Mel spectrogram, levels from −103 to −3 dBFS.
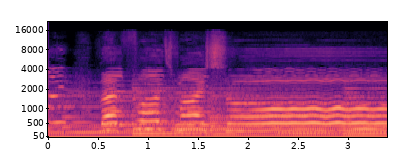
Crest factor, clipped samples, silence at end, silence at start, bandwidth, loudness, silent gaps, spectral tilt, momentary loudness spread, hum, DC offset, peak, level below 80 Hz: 16 dB; under 0.1%; 0 s; 0 s; 15 kHz; -26 LUFS; none; -6.5 dB/octave; 6 LU; none; 3%; -10 dBFS; -62 dBFS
